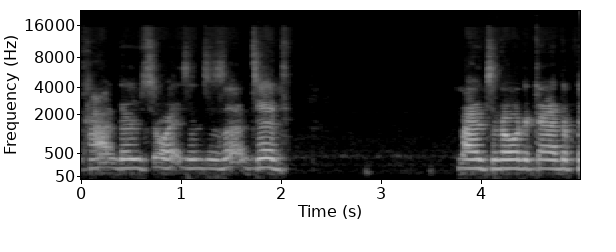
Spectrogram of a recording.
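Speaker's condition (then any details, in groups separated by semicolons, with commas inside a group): Cerebral palsy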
